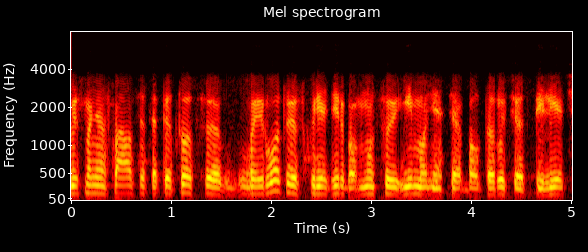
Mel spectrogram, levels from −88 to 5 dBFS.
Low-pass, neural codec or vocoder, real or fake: 7.2 kHz; vocoder, 22.05 kHz, 80 mel bands, Vocos; fake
